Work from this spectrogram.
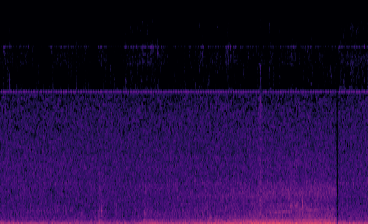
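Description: Steady low engine and road rumble fills the inside of a moving car, swelling slightly louder partway through, with no talking.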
